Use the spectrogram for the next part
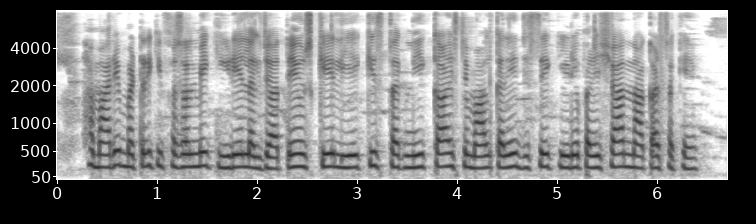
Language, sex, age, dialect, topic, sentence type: Hindi, male, 18-24, Awadhi Bundeli, agriculture, question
